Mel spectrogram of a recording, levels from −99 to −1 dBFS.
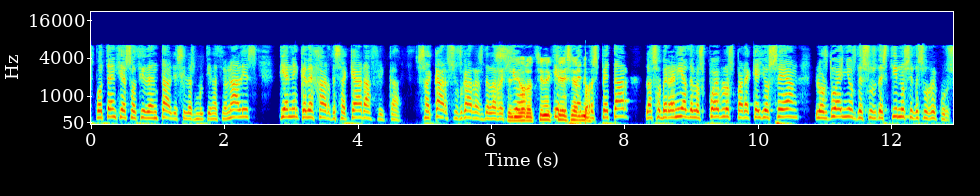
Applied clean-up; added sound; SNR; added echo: neural mask model Resemble Enhance denoiser.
